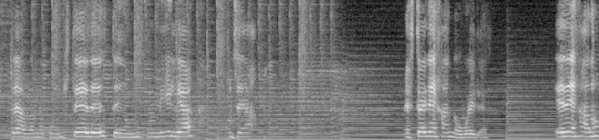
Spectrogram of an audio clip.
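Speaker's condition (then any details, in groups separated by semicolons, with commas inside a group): Cerebral palsy from birth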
